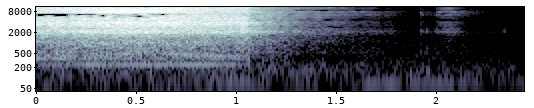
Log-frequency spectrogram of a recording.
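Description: Stage fog machine blasting a jet of fog: a loud hiss with a low steady hum underneath, cutting off about a second in and fading away.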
